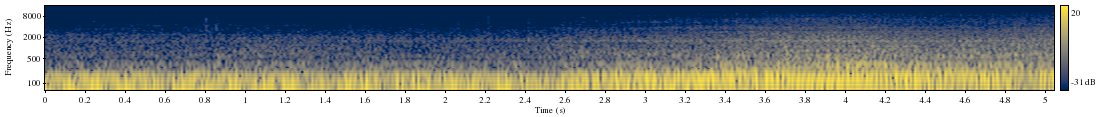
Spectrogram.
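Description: The big block engine of a 1967 Chevrolet Chevelle SS idles with a deep, steady rumble up close, swelling slightly louder toward the end.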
